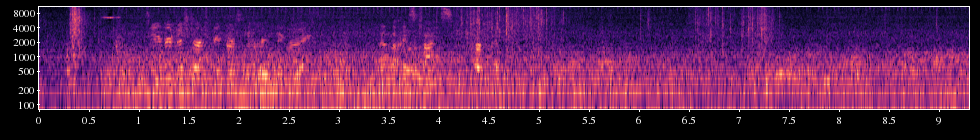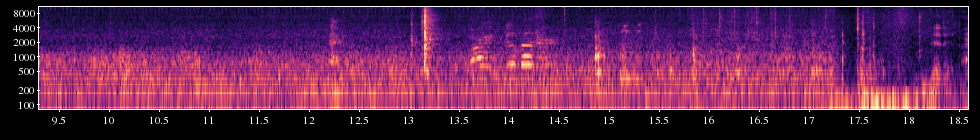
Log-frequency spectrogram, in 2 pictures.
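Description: Steady rumble of idling cars and traffic, with indistinct voices now and then. A sharp click comes about thirteen seconds in and a low thump near the end.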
